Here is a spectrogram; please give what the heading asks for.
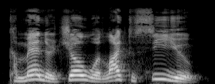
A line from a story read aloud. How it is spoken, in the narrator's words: Ding Feng shouted from the front of his boat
